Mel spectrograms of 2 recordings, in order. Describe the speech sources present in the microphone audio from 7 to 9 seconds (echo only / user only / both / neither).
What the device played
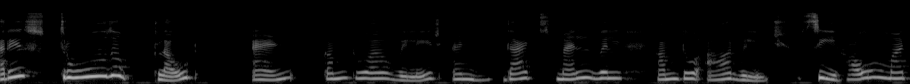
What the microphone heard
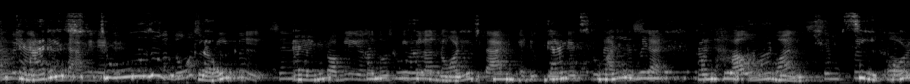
both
